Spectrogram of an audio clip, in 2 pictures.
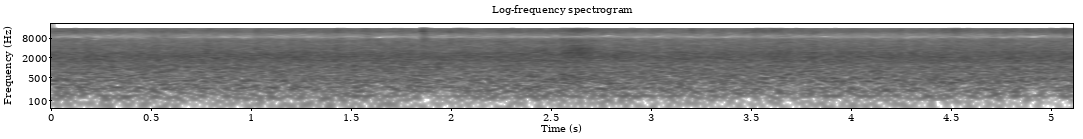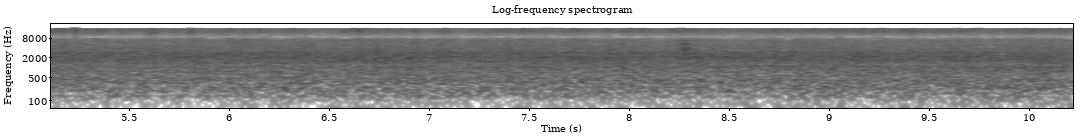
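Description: Heavy rain falling steadily on garden plants, puddles and muddy ground: an even, unbroken hiss.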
